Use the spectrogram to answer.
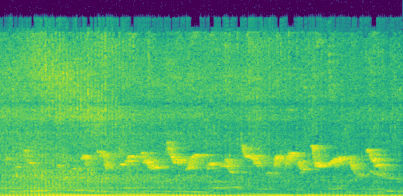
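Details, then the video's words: Lombok lemon-bellied white-eye, known locally as kecial kuning, in slow ngejos song: thin high chirps and slurred notes repeated quickly, partly buried under a loud, steady low hum. "SUARA KECIAL KUNING LOMBOK NGEJOS SELOW"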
